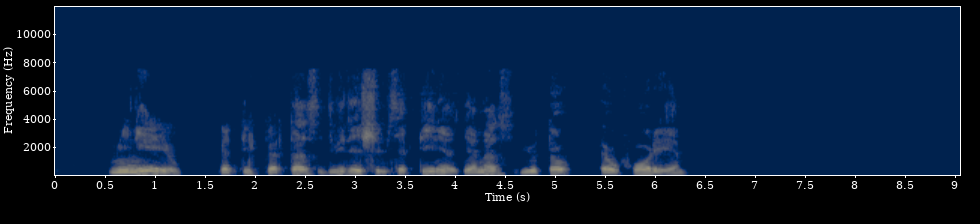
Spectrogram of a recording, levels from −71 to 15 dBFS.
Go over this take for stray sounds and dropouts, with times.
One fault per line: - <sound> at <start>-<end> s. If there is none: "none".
none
